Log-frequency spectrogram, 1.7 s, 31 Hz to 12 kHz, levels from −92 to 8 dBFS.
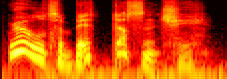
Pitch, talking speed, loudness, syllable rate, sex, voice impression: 140 Hz, 175 wpm, -18 LUFS, 3.4 syllables/s, male, masculine, adult-like, tensed, slightly bright, clear, fluent, cool, intellectual, sincere, calm, slightly friendly, slightly reassuring, slightly wild, lively, slightly kind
